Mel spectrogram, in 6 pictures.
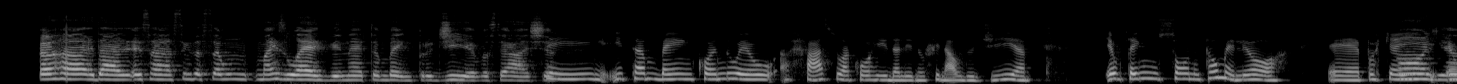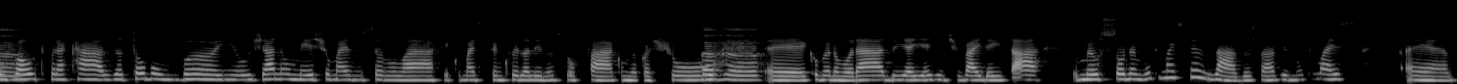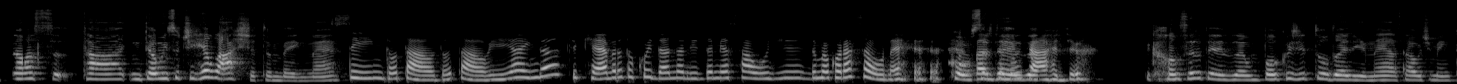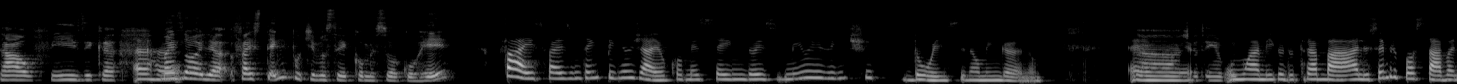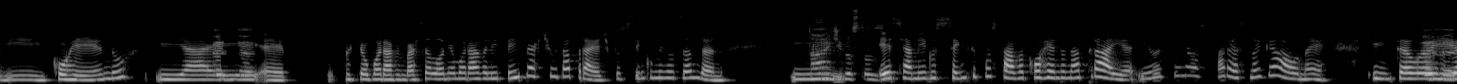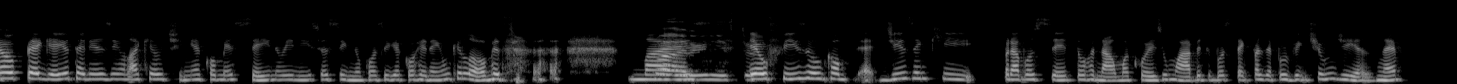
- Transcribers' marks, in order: laugh; chuckle; chuckle
- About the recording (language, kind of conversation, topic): Portuguese, podcast, Que atividade ao ar livre te recarrega mais rápido?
